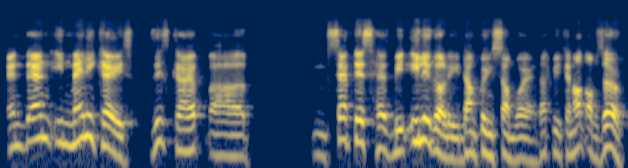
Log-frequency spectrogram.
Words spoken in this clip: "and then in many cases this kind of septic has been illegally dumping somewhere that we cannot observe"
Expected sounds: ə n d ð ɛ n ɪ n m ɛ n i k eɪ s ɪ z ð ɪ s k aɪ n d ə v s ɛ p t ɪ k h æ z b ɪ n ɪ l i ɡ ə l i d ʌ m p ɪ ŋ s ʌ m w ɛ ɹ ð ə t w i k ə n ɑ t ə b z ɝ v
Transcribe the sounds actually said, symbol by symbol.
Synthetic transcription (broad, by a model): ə n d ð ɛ n ɪ n m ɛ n i k eɪ ɪ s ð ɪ s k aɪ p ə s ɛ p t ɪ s h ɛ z b ɪ n ɪ l i ɡ ə l i d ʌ m p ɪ ŋ s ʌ m w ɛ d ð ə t w i k ə n ɑ t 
